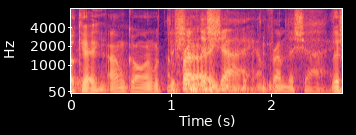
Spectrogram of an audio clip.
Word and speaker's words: Chi: It's The Chai, which is, I believe that's how it's pronounced. It's about Chicago. It's Shy.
